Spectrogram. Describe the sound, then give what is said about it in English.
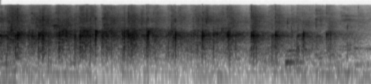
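A crowd applauds steadily, many hands clapping in a dense, continuous wash with a few sharper individual claps standing out, holding a fairly even loudness throughout. “Come on, just give a big clap offering for”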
